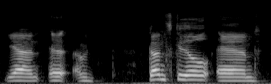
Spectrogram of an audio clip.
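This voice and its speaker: A man's voice: sits high, fairly even intonation, slow pace, smooth, no room sound. A man playing a tabletop game, chatting casually and hesitantly as he works out what to do. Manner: hesitant, unsure, fumbling for decisions.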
